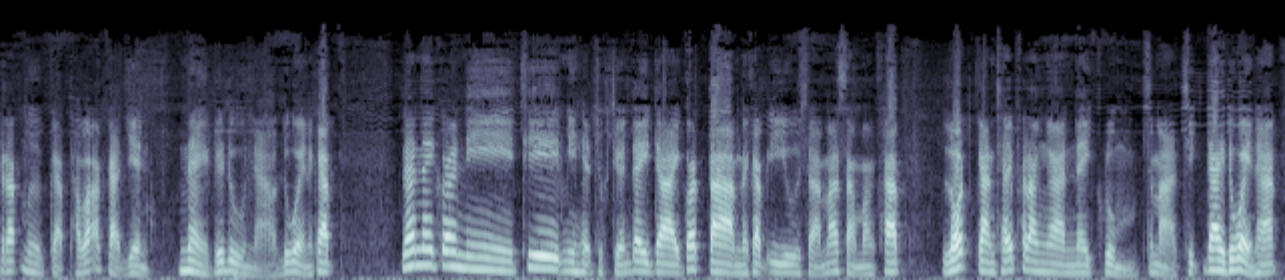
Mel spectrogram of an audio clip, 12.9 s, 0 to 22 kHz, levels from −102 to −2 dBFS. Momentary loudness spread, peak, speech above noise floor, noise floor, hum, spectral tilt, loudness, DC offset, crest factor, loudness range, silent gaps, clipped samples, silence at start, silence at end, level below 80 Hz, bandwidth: 11 LU; -2 dBFS; 26 dB; -46 dBFS; none; -7 dB/octave; -21 LUFS; under 0.1%; 18 dB; 4 LU; none; under 0.1%; 0 s; 0.1 s; -52 dBFS; 14 kHz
